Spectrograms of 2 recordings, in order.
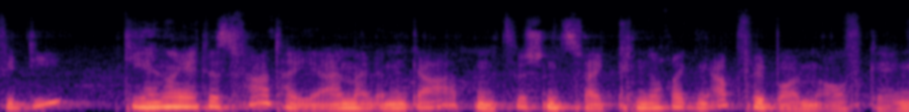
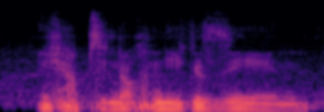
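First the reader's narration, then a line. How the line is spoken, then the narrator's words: Murmur. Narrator (German): murmelte sie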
